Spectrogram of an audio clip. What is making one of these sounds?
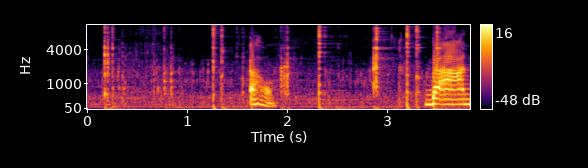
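Grains pour and splash into liquid in a pot.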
